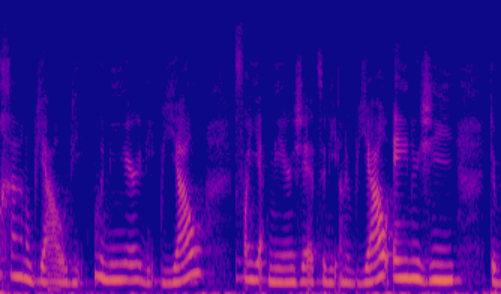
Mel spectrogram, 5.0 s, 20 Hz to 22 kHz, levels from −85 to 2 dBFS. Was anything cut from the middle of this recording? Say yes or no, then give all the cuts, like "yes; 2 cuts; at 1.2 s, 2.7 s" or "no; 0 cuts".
yes; 5 cuts; at 0.9 s, 1.6 s, 2.4 s, 2.7 s, 3.4 s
